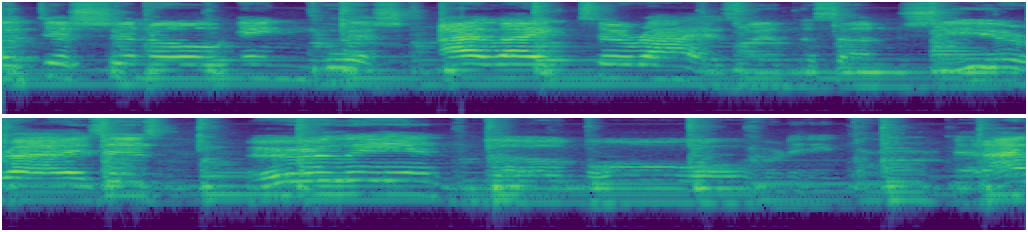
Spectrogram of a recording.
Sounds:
male singing
music

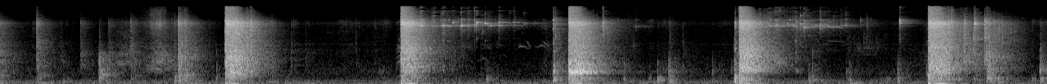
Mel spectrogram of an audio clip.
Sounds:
smash

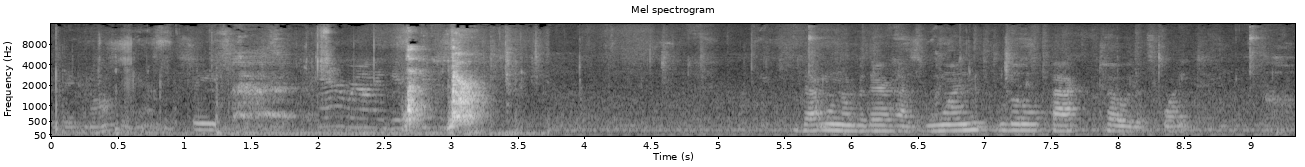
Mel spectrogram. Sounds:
animal
dog
domestic animals
speech

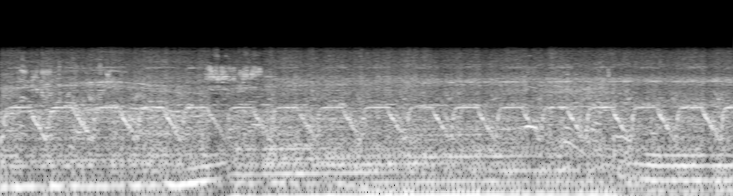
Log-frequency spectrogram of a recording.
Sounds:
vehicle
engine
speech
medium engine (mid frequency)

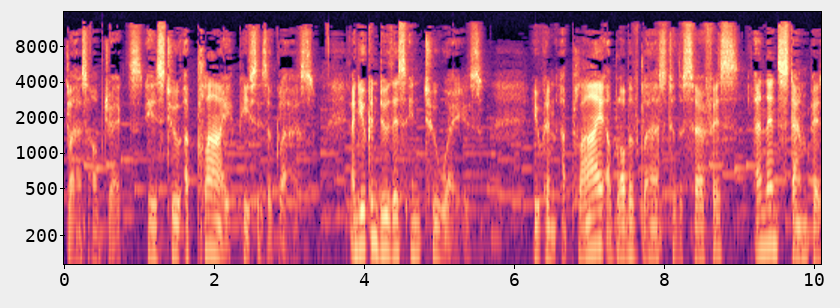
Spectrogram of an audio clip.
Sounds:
speech
music

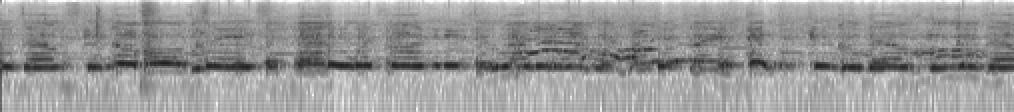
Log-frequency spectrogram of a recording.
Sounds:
music

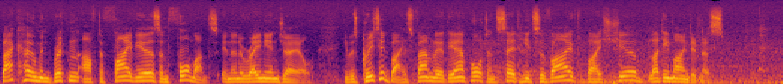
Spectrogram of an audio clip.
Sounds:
speech

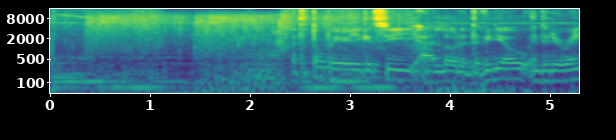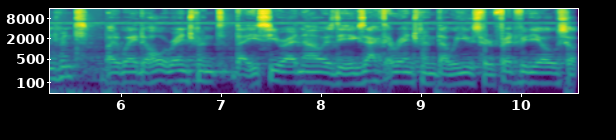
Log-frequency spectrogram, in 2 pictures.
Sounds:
speech
music

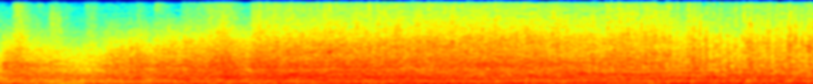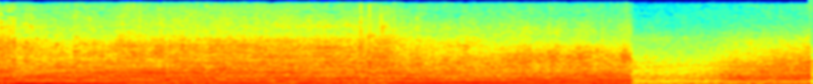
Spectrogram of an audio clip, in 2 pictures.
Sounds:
outside, rural or natural
race car
car
vehicle

